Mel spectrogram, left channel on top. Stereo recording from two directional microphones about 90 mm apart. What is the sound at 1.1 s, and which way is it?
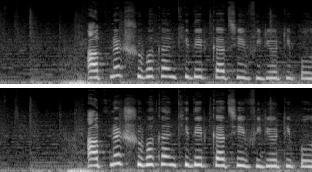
A woman's voice, 30° right (ahead or behind).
